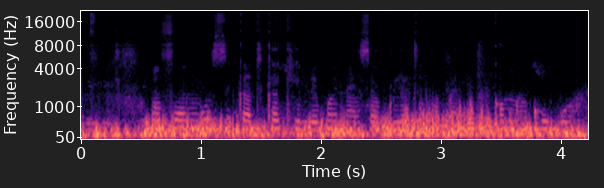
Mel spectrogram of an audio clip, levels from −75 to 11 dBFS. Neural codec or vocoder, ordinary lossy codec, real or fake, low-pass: vocoder, 44.1 kHz, 128 mel bands every 512 samples, BigVGAN v2; Opus, 24 kbps; fake; 19.8 kHz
